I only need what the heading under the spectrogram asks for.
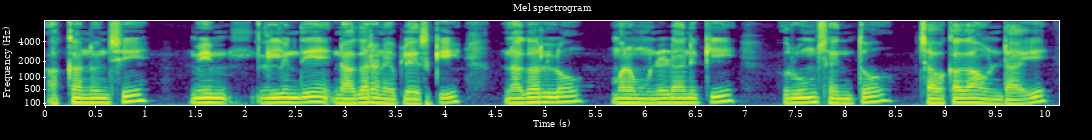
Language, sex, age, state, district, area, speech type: Telugu, male, 30-45, Telangana, Vikarabad, urban, spontaneous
